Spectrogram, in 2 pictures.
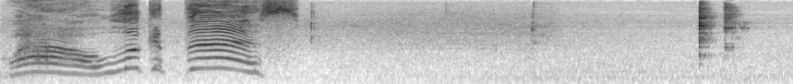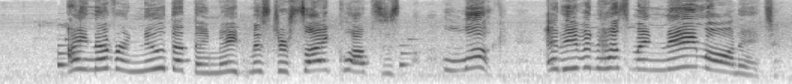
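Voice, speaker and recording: A woman's voice: lively intonation, normal speed. A woman playing an eager, innocent, chatty little boy in a video game, with a childlike voice. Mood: excited. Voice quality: childlike, high. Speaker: game character voice actor. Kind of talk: animated game voice acting. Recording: game music behind the voice.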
